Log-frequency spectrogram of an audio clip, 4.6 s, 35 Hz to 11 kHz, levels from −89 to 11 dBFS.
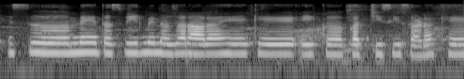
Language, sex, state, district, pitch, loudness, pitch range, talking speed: Hindi, female, Odisha, Nuapada, 225 Hz, -18 LUFS, 220-235 Hz, 165 wpm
